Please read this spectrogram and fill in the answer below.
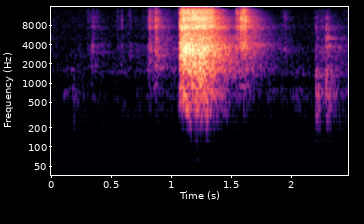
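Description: A thick trading card sliding against the other cards in hand as it is flipped over, a short swish about a second in.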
